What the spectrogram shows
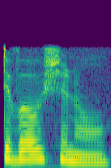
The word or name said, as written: devotional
